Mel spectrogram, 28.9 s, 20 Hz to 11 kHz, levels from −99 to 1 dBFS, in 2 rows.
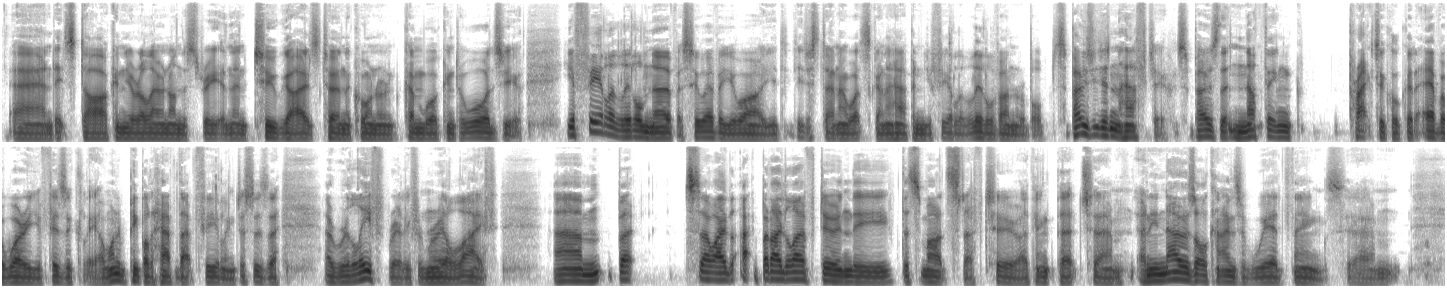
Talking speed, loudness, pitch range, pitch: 210 wpm, -25 LUFS, 80-105 Hz, 90 Hz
